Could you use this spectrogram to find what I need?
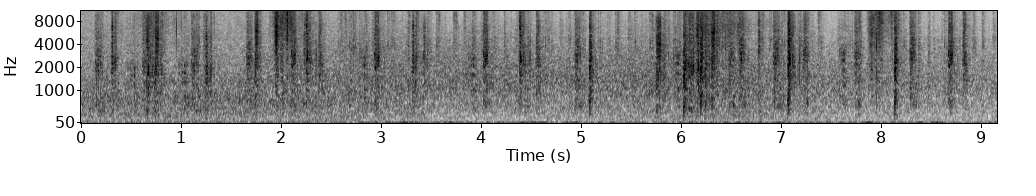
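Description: Light footsteps patter quickly over the ground.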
